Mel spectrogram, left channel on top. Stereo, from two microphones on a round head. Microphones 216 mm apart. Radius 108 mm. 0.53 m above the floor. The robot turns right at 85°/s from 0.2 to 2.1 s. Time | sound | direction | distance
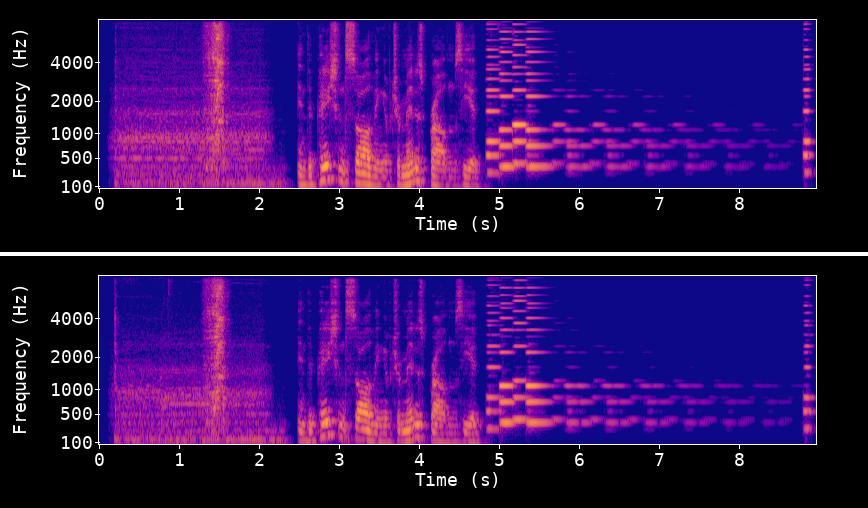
0.2 | a zipper | 80° right | 1.4 m
2.5 | a man speaking | 35° left (ahead or behind) | 1.1 m
4.8 | a ringtone | 60° left (ahead or behind) | 1.8 m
